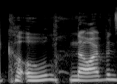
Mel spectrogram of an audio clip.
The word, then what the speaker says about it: Chaol: It's Cole. It's just spelled fucking stupid. It wouldn't be Kale. It's Cole. I believe you. Chaol. Yeah. Not OA. No. It's spelled like coal in a fire.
